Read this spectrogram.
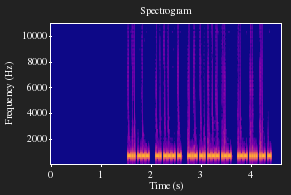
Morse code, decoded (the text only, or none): DO NOT KNOW WHAT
